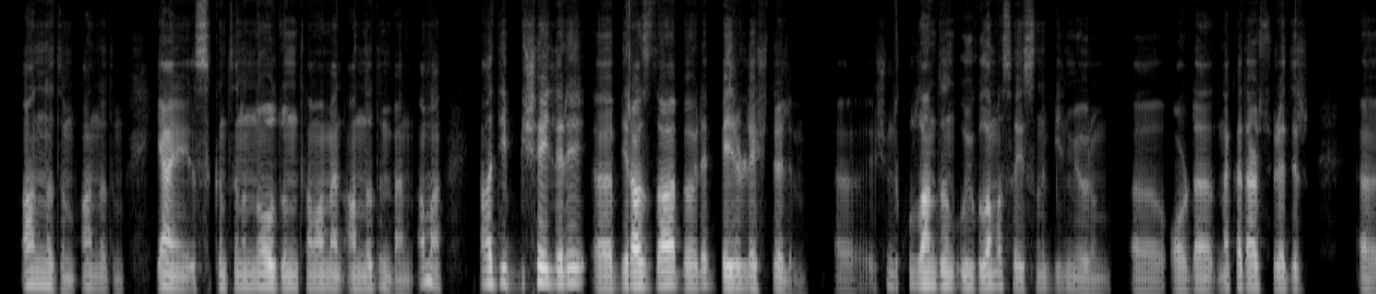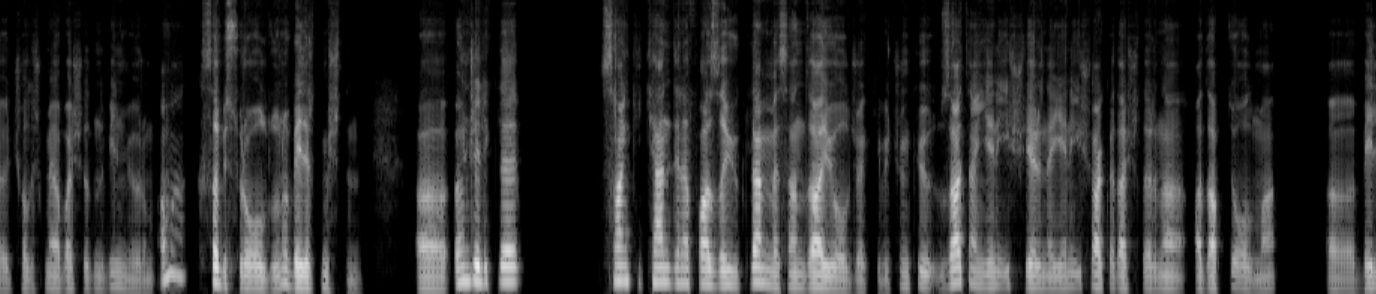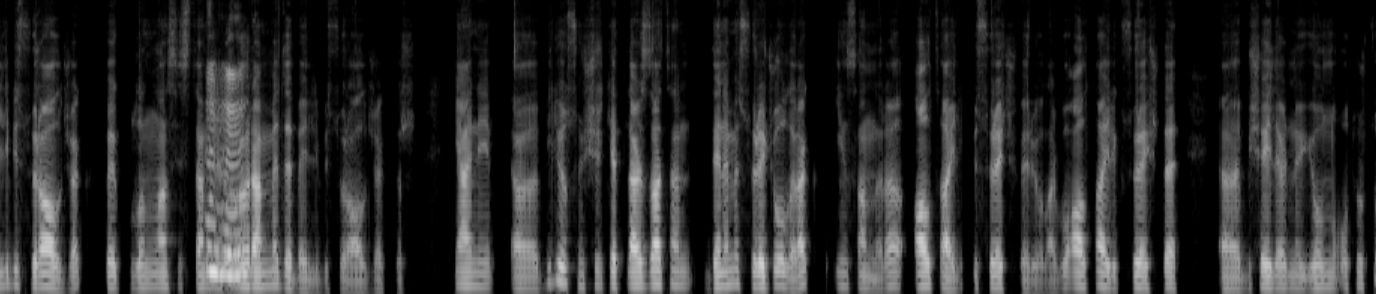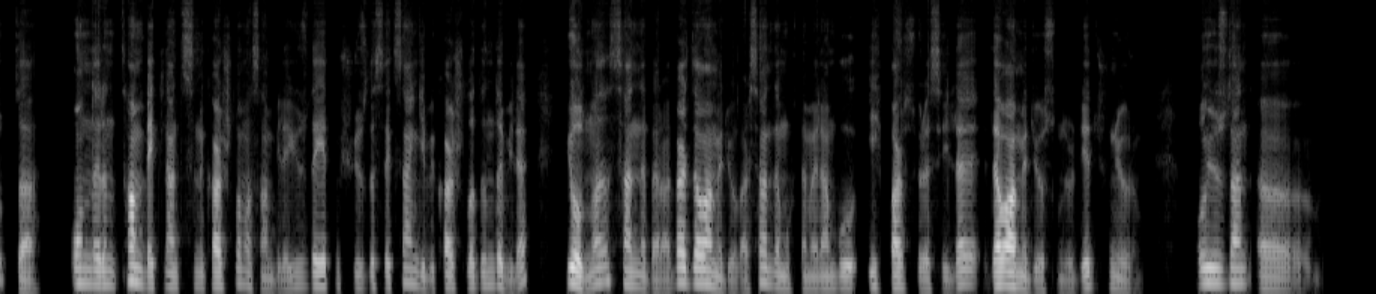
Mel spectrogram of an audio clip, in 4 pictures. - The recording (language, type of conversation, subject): Turkish, advice, İş yerindeki yeni teknolojileri öğrenirken ve çalışma biçimindeki değişikliklere uyum sağlarken nasıl bir yol izleyebilirim?
- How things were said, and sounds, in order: other background noise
